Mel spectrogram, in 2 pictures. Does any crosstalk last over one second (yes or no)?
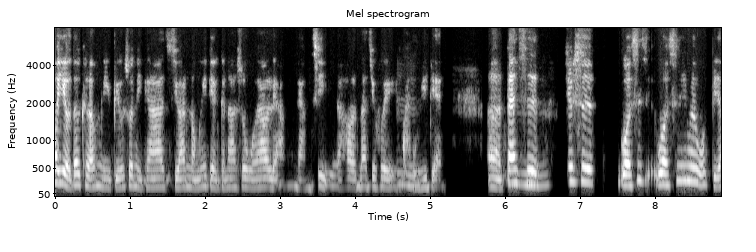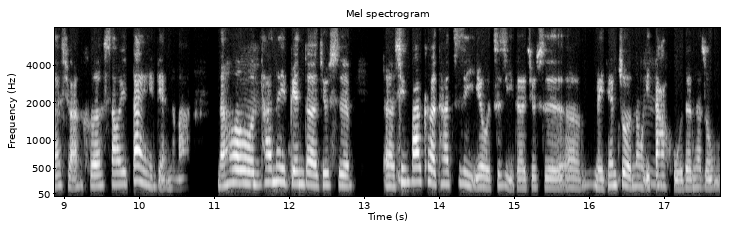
no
